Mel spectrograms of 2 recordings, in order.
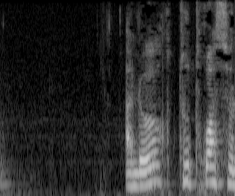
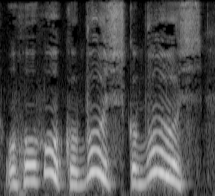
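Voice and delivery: astonished cries, a little raised; swelling amazement; 3 semitones higher, 4 dB louder than usual. A narrator's reading. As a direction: exclaim the name in growing wonder. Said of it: "Et sa voix se renflait, de plus en plus ébahie".

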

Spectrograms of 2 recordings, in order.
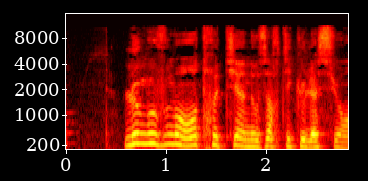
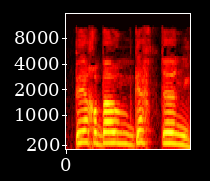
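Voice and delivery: calling out; 6 semitones higher, 5 dB louder than usual. A narrator's reading. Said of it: "criait le professeur Speck".

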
